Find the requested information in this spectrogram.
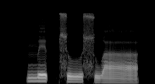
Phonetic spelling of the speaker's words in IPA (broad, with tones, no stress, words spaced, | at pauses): me˦p̚su˧swa˨˩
